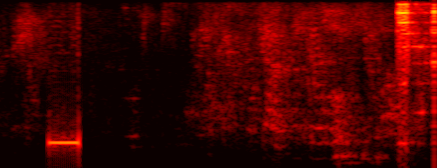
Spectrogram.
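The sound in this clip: A telephone tone after a dropped call: one short, steady, loud beep, then muffled, band-limited talk over the phone line.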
